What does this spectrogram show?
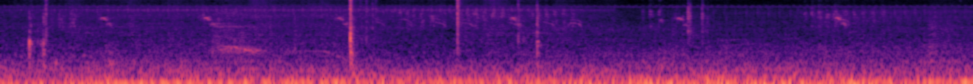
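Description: Small birds chirping over and over above a steady low rumble, with two sharp clicks about two and a half and three and a half seconds in.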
